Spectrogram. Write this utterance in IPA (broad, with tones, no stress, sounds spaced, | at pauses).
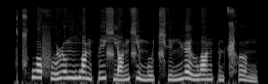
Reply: t͡sʰ w ɔ˥ f u˧˥ ɻ ɤ˥ ŋ m w ɑ˥˩ ŋ p i˥ ɕ j ɑ˧˥ ŋ ɕ i˥˩ m u˧˥ t͡ɕʰ i˧˥ ŋ ɥ ɛ˥˩ l w ɑ˥ ŋ p y˨ n ʈ͡ʂʰ ɤ˥˩ ŋ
